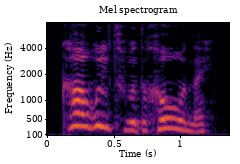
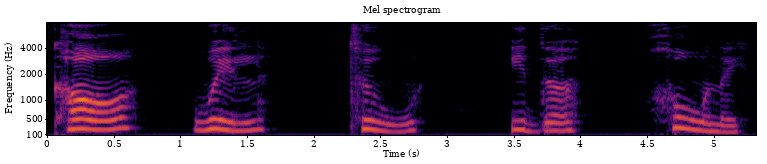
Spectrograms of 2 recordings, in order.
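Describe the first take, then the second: First: Said in the usual way. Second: One word at a time, strong first word; each word sounded out alone; slow breakdown. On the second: Shown as a demonstration. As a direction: dictate slowly with clear gaps.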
